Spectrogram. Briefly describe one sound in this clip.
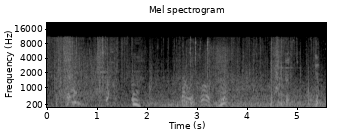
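Hands grip and creak against a rope during a climb.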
